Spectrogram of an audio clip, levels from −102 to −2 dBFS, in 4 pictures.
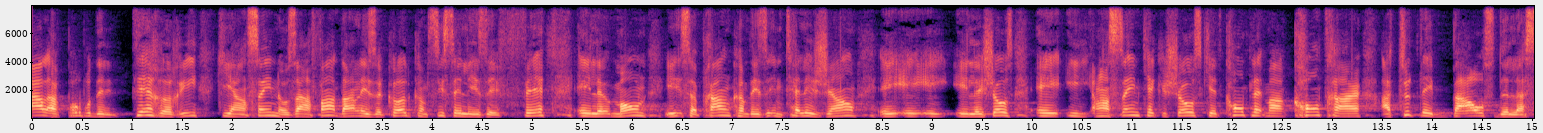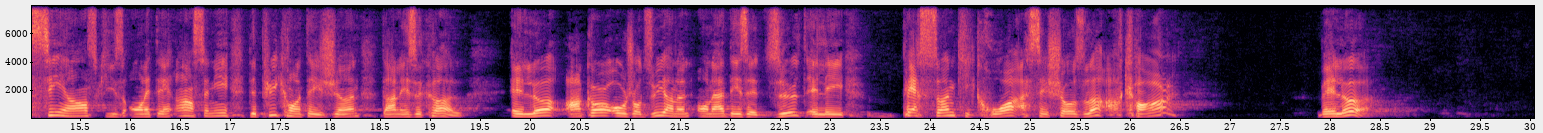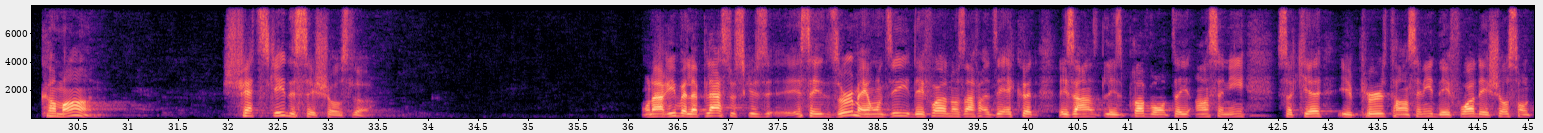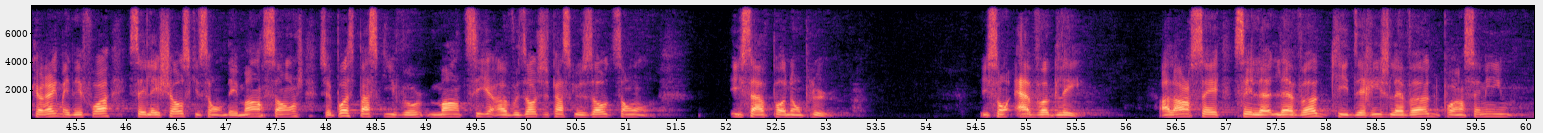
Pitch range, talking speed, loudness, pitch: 155-200 Hz, 160 wpm, -20 LUFS, 170 Hz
